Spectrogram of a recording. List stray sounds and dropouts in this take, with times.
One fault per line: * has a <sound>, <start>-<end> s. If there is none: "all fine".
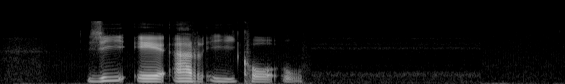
all fine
